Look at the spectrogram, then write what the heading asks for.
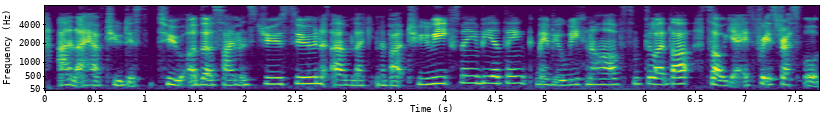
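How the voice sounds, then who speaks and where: Amid noticeable background noise, a woman with a British accent talks at a fairly quick pace with hardly any pauses, at a medium pitch with ordinary variation. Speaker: student vlogger. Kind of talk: casual vlog to camera.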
